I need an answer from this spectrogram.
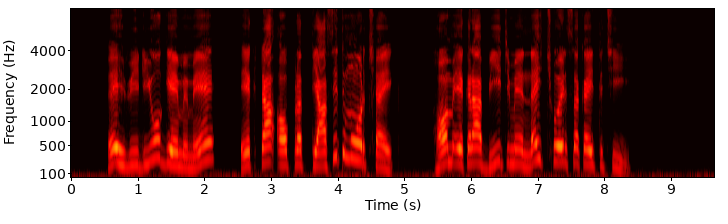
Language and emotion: Maithili, surprised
